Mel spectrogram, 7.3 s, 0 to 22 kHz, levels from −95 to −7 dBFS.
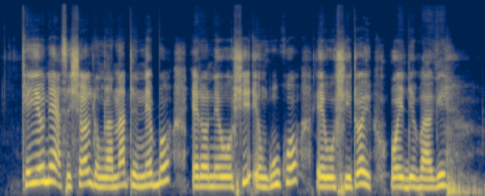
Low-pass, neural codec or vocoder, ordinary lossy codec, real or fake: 19.8 kHz; codec, 44.1 kHz, 7.8 kbps, Pupu-Codec; none; fake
